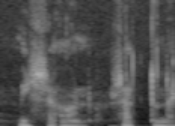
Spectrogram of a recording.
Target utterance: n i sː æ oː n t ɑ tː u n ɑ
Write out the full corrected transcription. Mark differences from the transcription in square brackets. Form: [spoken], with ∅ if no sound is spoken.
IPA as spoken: [m] i sː æ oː n [s] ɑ tː u [nː] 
